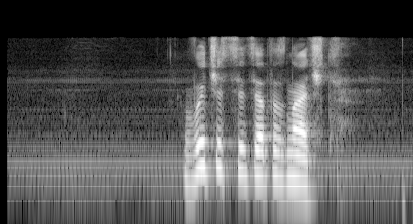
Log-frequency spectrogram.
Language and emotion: Russian, neutral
